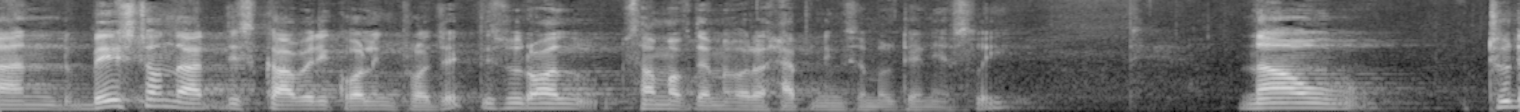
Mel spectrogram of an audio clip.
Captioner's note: none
